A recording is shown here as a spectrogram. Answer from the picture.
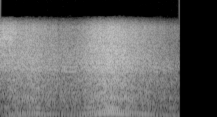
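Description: Car sound effect: a car engine driving by, swelling to its loudest about a second in and fading, then cutting off suddenly near the end.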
